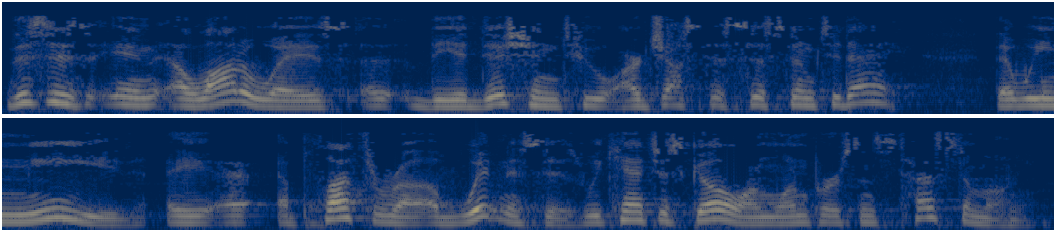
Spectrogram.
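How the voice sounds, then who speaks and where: A man's voice: on the high side, very animated, normal speed, breathy edge. A man preaching a sermon emphatically, repeating phrases for stress. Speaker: pastor. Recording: dull lo-fi recording.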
